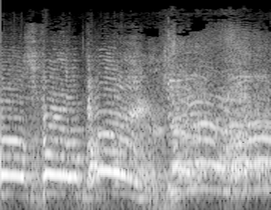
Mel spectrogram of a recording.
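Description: Crowd of protesters chanting and shouting slogans together, many voices overlapping.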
